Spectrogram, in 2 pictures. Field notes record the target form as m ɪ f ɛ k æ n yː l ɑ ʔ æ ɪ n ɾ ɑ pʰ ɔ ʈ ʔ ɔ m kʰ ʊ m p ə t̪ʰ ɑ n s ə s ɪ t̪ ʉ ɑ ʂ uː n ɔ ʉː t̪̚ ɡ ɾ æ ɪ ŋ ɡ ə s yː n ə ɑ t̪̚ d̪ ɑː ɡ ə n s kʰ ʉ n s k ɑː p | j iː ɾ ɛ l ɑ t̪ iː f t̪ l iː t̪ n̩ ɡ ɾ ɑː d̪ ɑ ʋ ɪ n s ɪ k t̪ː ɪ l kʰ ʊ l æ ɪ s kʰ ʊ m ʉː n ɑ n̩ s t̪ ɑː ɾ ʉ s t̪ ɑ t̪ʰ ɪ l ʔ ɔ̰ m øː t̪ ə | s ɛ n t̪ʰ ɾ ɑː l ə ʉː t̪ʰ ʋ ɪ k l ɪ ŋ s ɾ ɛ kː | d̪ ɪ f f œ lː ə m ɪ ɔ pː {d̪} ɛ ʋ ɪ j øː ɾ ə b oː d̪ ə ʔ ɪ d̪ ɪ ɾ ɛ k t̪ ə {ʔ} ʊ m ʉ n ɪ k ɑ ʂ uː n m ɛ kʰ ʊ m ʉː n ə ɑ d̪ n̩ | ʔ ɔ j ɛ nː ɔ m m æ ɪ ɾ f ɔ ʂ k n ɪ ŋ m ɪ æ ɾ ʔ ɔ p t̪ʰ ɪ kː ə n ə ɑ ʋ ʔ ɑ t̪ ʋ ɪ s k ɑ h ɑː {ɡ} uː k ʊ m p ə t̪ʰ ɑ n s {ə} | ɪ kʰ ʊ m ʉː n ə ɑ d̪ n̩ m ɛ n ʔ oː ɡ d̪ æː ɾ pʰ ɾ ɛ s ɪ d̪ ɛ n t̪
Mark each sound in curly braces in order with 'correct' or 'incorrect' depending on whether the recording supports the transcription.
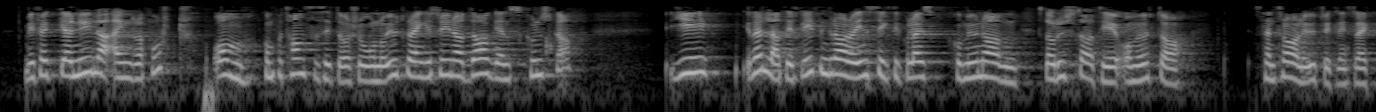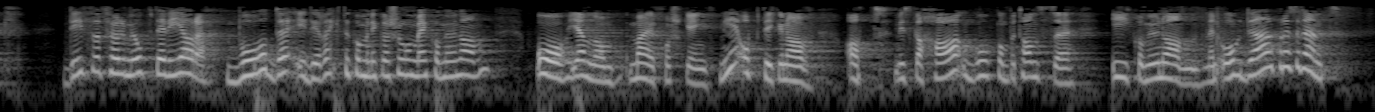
correct, incorrect, correct, correct

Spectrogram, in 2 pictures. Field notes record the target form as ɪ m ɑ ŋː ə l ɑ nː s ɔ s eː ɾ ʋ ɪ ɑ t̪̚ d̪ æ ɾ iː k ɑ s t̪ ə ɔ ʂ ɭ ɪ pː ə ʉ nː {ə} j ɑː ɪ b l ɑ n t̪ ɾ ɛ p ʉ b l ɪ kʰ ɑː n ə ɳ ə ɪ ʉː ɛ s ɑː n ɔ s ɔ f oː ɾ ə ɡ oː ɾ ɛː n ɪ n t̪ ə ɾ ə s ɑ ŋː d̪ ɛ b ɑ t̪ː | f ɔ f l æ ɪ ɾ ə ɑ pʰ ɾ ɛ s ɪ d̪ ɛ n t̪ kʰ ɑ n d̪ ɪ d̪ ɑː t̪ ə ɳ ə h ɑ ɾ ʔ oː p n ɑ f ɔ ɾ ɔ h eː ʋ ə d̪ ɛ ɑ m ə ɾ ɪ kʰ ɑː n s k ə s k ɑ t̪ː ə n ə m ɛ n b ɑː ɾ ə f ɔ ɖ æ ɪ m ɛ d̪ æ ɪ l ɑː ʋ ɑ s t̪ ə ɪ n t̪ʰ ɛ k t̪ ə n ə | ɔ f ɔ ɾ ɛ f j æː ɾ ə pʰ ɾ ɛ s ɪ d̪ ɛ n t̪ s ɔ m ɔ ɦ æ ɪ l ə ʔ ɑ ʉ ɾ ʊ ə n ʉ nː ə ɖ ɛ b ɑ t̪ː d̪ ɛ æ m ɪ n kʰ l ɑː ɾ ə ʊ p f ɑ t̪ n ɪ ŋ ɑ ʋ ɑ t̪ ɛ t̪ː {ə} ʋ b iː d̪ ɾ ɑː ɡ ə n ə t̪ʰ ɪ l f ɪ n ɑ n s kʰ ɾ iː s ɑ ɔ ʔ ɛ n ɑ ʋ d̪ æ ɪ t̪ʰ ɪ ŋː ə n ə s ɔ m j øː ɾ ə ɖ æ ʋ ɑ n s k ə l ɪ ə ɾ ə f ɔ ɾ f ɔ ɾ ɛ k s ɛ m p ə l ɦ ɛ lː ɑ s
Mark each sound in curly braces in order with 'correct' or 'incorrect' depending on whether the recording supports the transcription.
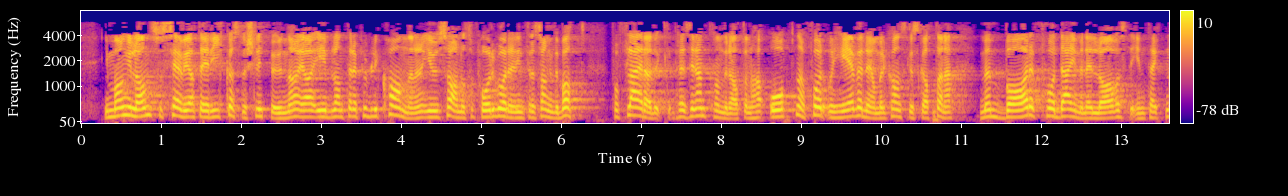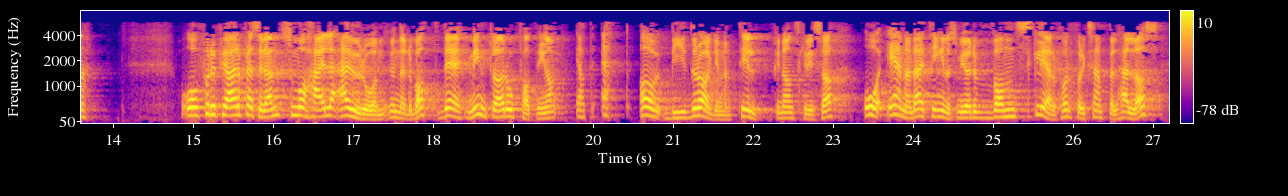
incorrect, incorrect

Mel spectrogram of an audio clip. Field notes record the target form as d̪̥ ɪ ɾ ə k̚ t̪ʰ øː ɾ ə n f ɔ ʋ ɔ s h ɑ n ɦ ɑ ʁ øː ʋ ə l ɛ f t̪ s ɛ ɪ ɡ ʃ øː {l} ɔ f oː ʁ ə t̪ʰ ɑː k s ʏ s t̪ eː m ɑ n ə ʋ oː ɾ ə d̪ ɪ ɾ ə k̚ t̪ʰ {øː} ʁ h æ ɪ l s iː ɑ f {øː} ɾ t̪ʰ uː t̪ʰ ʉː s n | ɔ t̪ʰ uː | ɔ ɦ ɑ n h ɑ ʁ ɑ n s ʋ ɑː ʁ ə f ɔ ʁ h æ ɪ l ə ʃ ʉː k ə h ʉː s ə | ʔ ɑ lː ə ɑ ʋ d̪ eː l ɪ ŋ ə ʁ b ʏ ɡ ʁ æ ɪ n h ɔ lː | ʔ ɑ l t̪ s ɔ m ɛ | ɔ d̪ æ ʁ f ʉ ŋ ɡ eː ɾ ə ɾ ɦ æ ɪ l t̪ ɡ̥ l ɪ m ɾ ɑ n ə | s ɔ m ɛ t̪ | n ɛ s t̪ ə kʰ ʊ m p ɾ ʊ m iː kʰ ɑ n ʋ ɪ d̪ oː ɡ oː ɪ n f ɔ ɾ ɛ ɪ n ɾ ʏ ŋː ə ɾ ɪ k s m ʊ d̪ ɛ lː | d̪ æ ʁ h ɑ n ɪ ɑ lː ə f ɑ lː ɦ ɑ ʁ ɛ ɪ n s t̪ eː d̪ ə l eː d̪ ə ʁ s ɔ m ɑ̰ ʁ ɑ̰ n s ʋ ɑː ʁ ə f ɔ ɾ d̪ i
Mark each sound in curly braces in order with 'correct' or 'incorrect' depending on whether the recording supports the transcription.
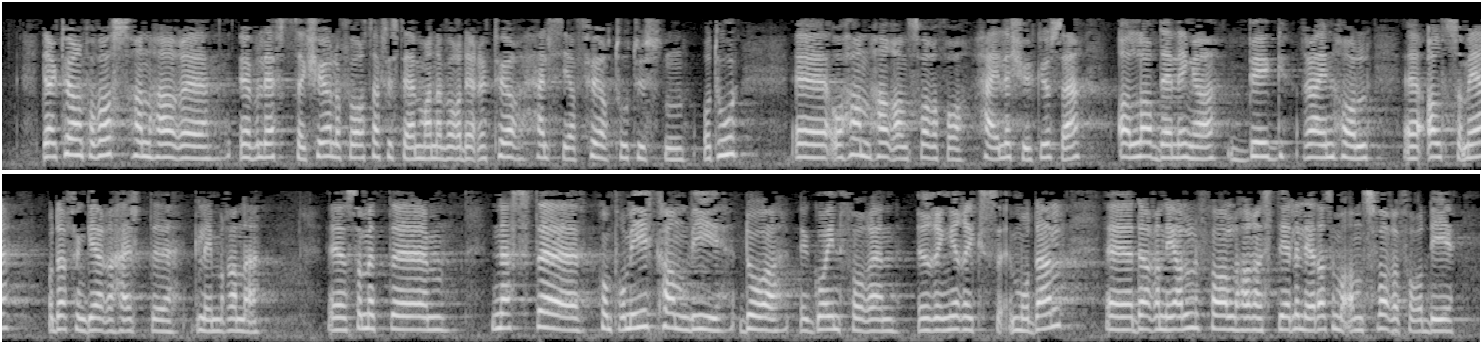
correct, correct, correct

